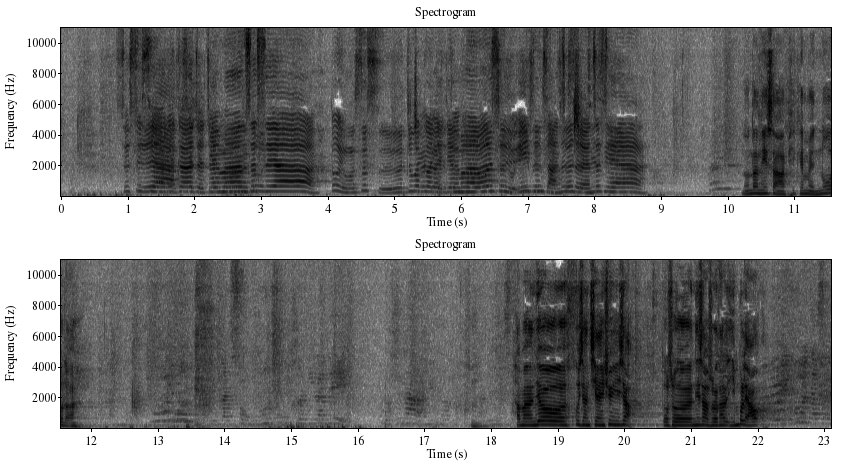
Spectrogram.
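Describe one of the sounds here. A young woman sings through a microphone.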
